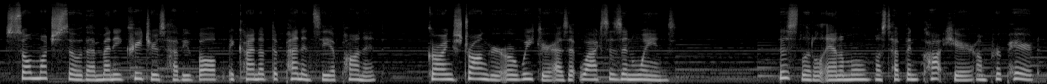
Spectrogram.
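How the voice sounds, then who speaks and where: A strict, composed female android in a video game voiced by a woman speaks in a fairly high voice. The wording is formal and exact, delivered in a measured, matter-of-fact way over soft music. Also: steady tone, lightly acted. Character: Ineffa, female robot caretaker, calm, precise, strict.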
